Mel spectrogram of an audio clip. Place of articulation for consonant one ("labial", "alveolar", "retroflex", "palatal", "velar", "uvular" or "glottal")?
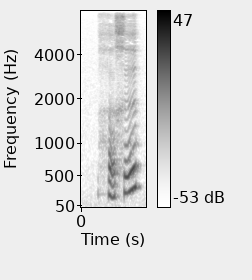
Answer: glottal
